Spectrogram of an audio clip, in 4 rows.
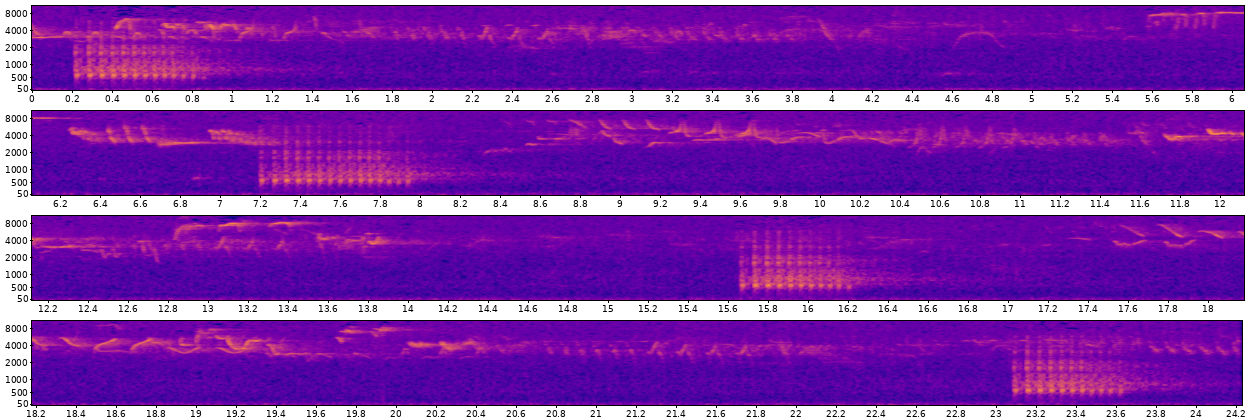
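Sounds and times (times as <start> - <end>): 
great spotted woodpecker knocking: 0.2 - 1.6, 7.1 - 8.6, 15.6 - 17.0, 22.8 - 24.2.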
